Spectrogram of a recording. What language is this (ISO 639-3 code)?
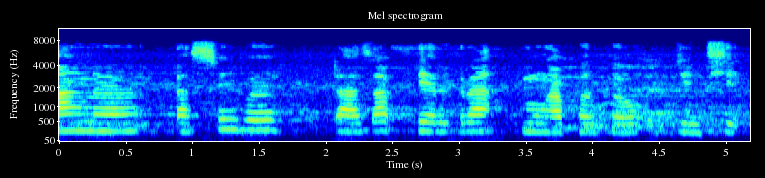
brx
